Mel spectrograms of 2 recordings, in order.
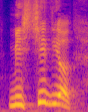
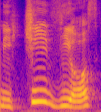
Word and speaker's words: mischievous: Like I've given you, many students, if you say, spell the word mischievous, mischievous, M-I-S-C-H-I-O-U-S, because you are saying mischievous, whereas there is no I in mischievous. That error is due to wrong pronunciation.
